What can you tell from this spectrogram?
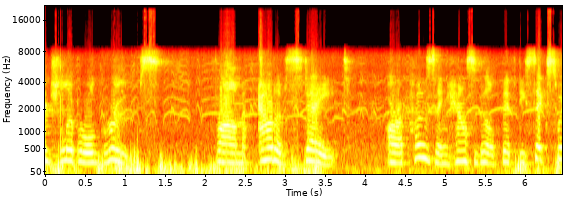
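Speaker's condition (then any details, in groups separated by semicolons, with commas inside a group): No condition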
